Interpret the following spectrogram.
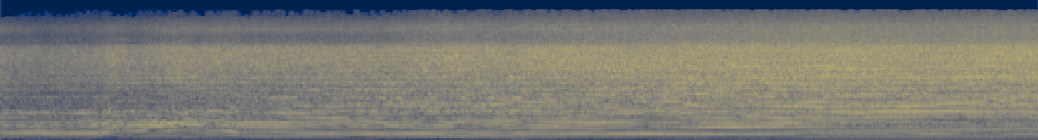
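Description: Mud bog pickup's engine revving hard under load as the truck churns through deep mud. The revs dip and climb in the first couple of seconds, then hold high and steady.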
